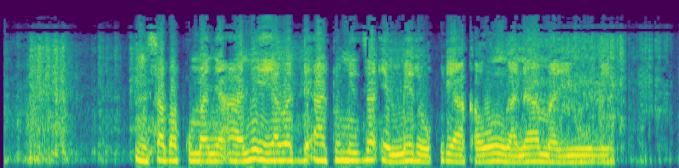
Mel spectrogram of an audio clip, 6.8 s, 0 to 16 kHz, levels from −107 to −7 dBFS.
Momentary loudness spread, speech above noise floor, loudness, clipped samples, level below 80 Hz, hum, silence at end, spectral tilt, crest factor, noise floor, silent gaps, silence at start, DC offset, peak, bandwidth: 12 LU; 26 dB; -10 LUFS; under 0.1%; -46 dBFS; none; 0.2 s; -5.5 dB/octave; 10 dB; -35 dBFS; none; 0.05 s; under 0.1%; 0 dBFS; 11 kHz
